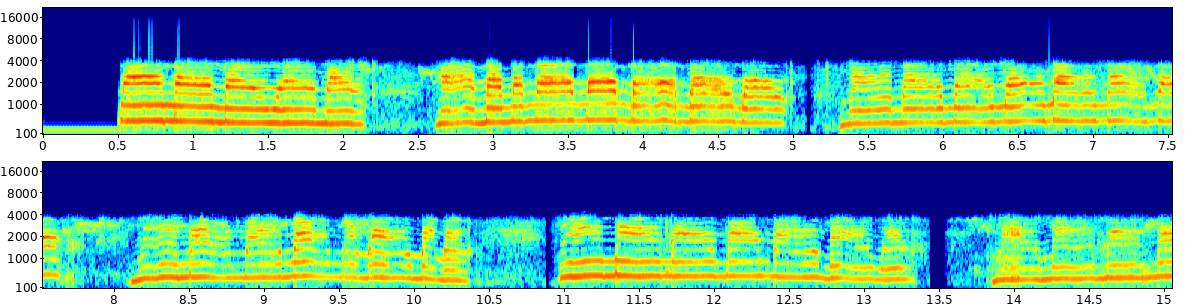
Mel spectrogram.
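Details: Pet cat that sings, producing a long series of drawn-out tonal meows, six sustained yowling phrases of one to three seconds each separated by short pauses, gently wavering in pitch, clear and close with no other sounds.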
